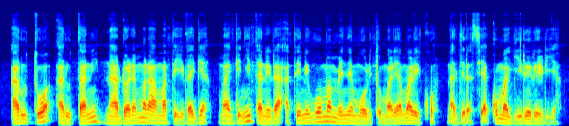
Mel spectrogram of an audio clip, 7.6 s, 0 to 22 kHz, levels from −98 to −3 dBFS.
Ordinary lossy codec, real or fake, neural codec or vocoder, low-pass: none; fake; vocoder, 44.1 kHz, 128 mel bands, Pupu-Vocoder; 14.4 kHz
